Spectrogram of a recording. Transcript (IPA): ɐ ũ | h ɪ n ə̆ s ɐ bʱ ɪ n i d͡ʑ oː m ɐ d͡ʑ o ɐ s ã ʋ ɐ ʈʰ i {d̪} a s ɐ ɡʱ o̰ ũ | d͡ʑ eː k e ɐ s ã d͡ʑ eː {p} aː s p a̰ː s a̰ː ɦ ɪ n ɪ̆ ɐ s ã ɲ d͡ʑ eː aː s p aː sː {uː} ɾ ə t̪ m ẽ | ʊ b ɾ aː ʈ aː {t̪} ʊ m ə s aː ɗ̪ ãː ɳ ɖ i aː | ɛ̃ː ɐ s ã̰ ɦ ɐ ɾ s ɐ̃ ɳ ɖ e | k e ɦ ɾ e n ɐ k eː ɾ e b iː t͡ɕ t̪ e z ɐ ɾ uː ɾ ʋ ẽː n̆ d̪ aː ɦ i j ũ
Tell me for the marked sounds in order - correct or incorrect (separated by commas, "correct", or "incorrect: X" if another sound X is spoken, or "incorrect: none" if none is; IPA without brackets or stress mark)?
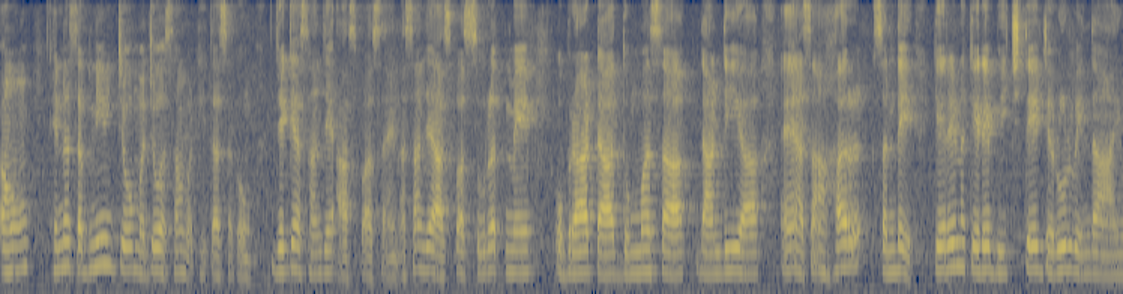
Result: incorrect: t̪, incorrect: ʔ, correct, incorrect: d̪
